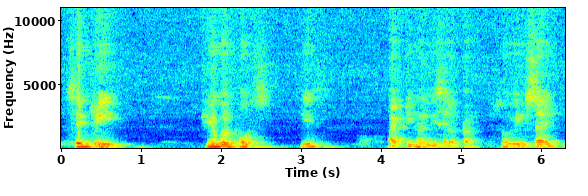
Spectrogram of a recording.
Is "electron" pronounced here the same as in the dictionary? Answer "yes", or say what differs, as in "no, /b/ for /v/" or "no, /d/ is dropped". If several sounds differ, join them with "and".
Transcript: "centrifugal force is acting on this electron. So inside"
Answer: no, /ɹ/ is dropped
